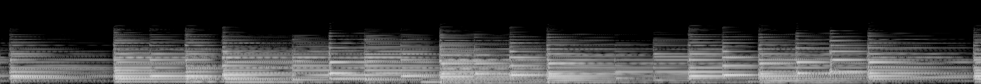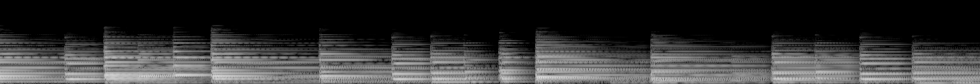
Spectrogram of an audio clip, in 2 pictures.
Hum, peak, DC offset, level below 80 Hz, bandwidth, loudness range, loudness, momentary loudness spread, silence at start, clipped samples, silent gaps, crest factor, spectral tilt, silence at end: none; -2 dBFS; under 0.1%; -42 dBFS; 5.6 kHz; 4 LU; -17 LUFS; 10 LU; 0 s; under 0.1%; none; 16 dB; -9.5 dB/octave; 0 s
